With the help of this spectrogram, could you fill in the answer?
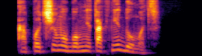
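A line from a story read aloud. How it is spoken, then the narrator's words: Sharp rebuke. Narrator (Russian): Резко одернул его Максим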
